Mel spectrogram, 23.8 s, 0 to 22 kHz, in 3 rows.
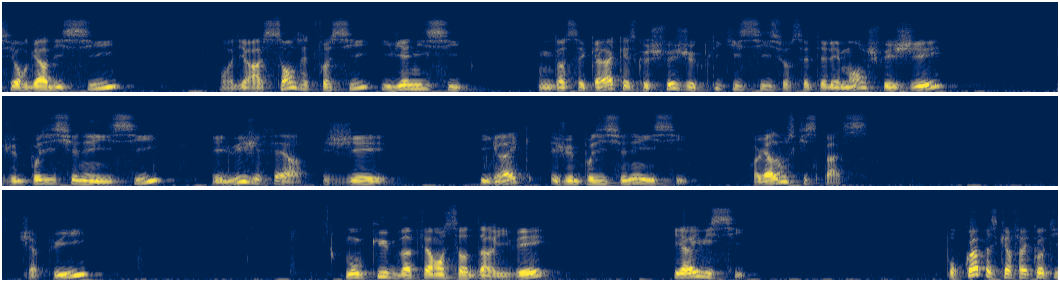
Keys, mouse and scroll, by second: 0.5-3.5 drag, 4.9 click, 6.5 g, 10.0 g, 14.6 click, 15.6 drag, 20.8 click.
